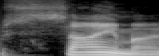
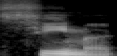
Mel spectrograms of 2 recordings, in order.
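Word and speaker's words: Sima: By the way, it's Simma, not Sema.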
